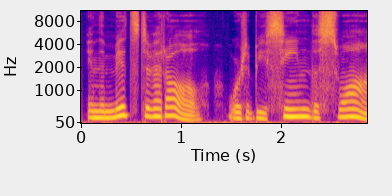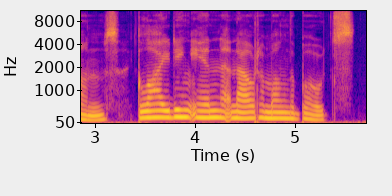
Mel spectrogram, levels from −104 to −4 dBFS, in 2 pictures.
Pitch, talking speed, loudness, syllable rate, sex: 185 Hz, 200 wpm, -18 LUFS, 4.3 syllables/s, female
